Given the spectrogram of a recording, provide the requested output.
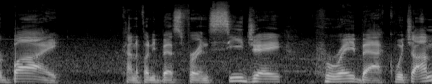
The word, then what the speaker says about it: Hraback: Stopped early right there by KindaFunny best friend CJ Hraback, which I'm not sure how to pronounce his name, Dynamite. It's Hraback or Hraback. It's Hraback. I've never seen a name spelled like that before.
